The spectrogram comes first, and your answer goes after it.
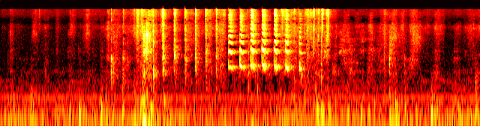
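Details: Lhasa Apso puppies indoors, playing back and forth; a run of high, squeaky yips and whines, about two to three per second, loudest midway, over a steady low hum and rustling movement.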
